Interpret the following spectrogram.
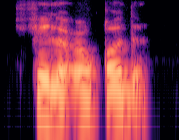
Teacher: The dal also has a qalqala, which gives it that bouncing effect.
